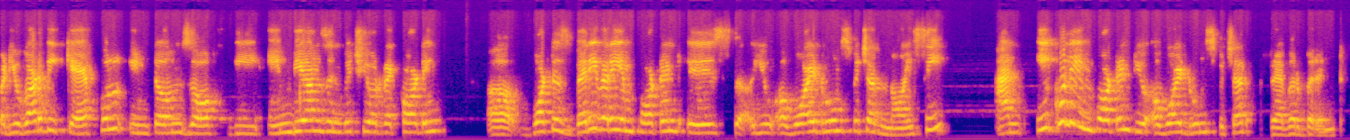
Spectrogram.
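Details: Adult woman speaking; normal speech.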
